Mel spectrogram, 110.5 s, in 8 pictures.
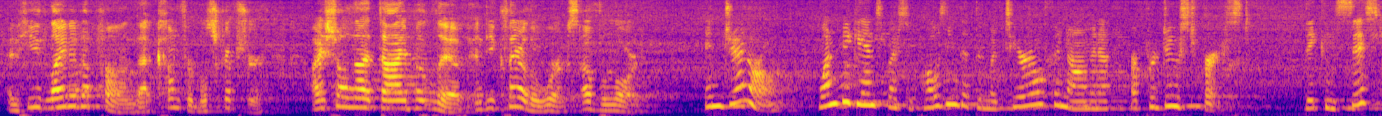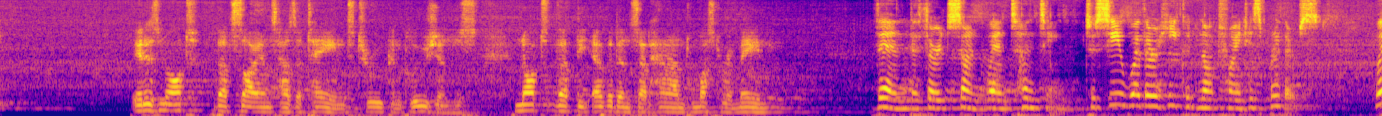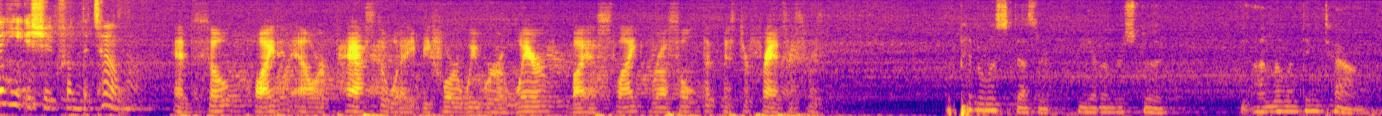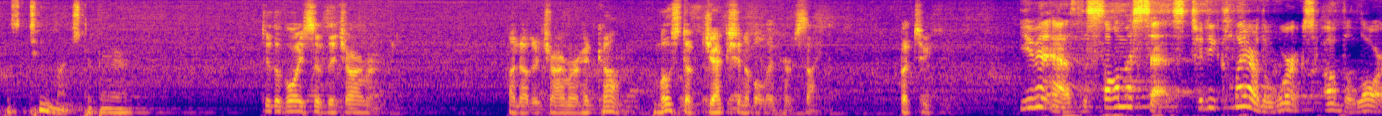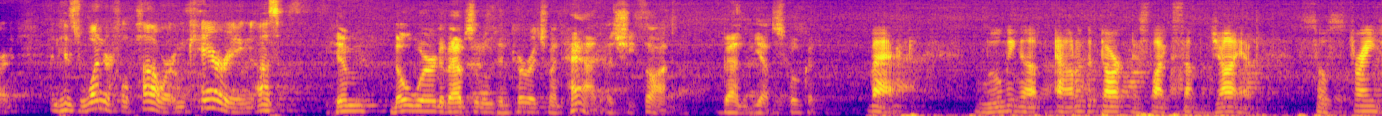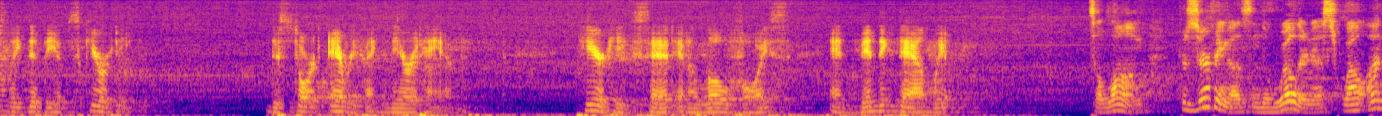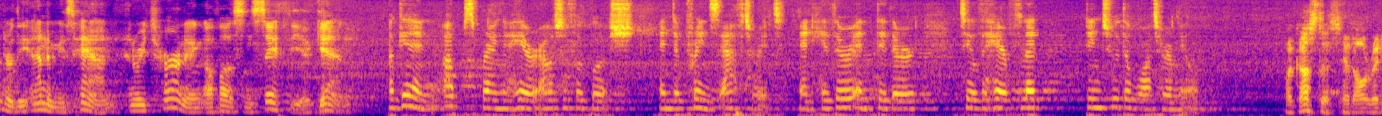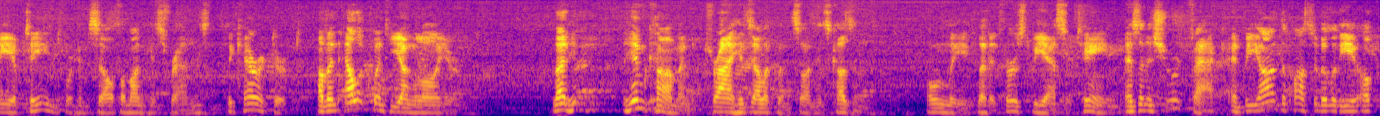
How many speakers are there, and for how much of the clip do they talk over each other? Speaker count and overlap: seven, no overlap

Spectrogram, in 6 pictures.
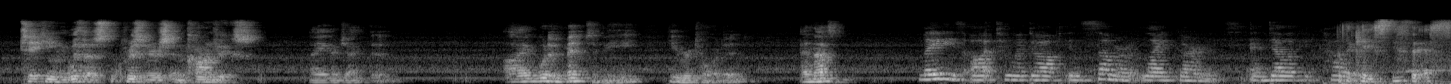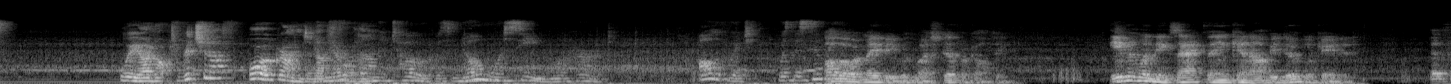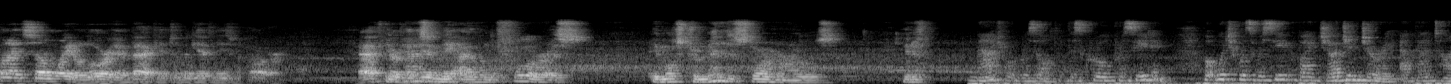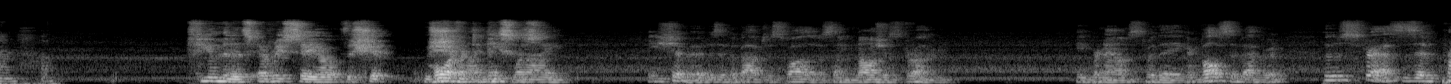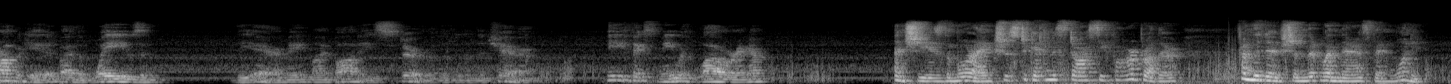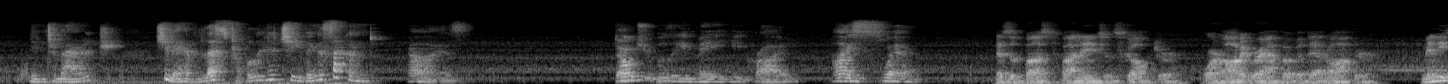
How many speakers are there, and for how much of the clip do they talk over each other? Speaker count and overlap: seven, about 4%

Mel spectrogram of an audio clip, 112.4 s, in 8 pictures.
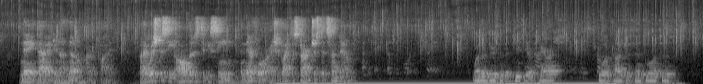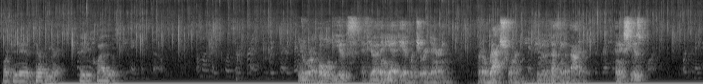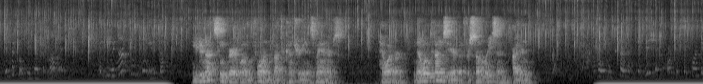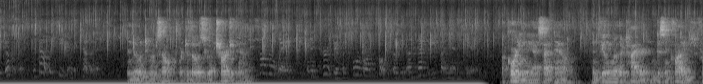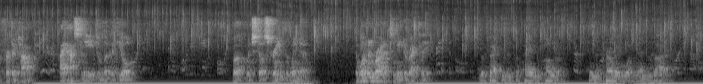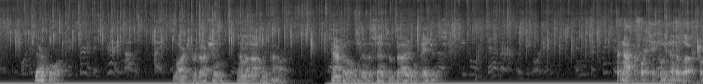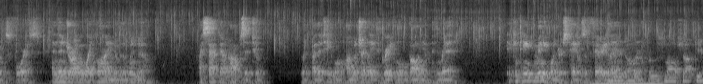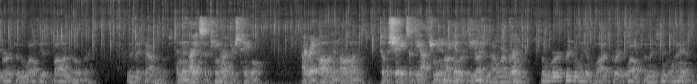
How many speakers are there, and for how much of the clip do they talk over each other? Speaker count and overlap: three, about 29%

